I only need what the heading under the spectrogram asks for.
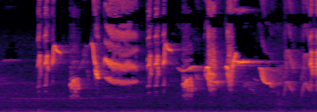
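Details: An Oriental magpie-robin sings to stimulate other birds: varied loud whistles, slurred descending notes and quick chattering bursts follow one another closely over a faint low hum.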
